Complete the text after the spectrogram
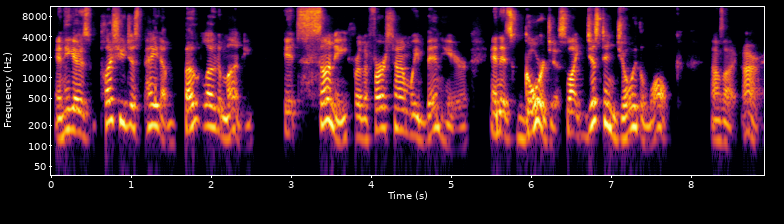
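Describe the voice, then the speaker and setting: A man's voice: fairly high pitch, big pitch swings, moderate pace, slightly rough. Man telling stories in casual chat. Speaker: podcast guest.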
